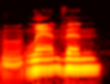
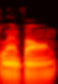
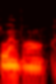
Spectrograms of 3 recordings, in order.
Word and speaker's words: Lanvin: my notes Here Yeah Lanvin but I think it's pronounced lanon they they uh La Roach taught us that on season one of uh legendary MH House of Lanvin but it's pronounced Lon um and the men's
